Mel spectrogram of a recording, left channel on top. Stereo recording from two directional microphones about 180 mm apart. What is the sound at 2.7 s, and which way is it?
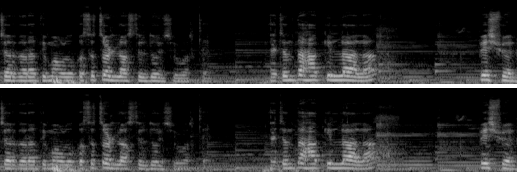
A man's voice, 5° left (ahead or behind).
